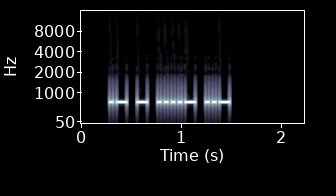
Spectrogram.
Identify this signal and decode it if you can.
Morse code, heard as a keyed tone, about 34 wpm, 700 Hz. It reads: AT4U
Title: All Cut Numbers - 4-Digit 35wpm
